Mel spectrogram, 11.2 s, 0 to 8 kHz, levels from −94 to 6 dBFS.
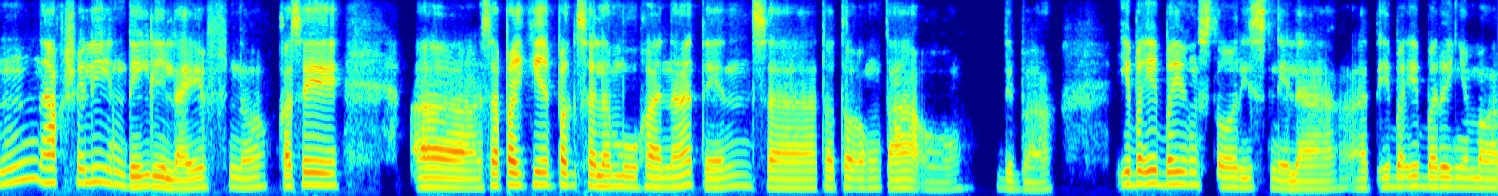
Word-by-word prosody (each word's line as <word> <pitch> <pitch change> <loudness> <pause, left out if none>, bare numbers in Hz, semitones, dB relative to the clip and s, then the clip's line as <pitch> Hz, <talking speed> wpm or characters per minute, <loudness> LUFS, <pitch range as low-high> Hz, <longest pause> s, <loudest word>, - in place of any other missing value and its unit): Hmm, 245 +8 -5
actually 215 +1 +2
in 180 - -6
daily 155 -1 +1
life 130 +4 -1
'no? 145 +2 -6
Kasi, 180 +2 +4 0.5
ah, 140 -2 +2
sa 175 - +2
pakikipagsalamuha 165 -4 +3
natin, 155 0 -2
sa 130 -3 0
totoong 135 0 -5
tao, 125 -3 -5 0.2
di 130 -3 -11
ba? 115 -1 -11 0.5
Iba-iba 190 0 +2
yung 185 -1 -2
stories 145 -4 0
nila, 120 -1 -4
at 130 0 -8
iba-iba 155 +1 -3
rin 150 -1 -3
yung 140 - -7
mga 135 -1 -3
150 Hz, 135 wpm, -22 LUFS, 135-175 Hz, 0.5 s, Kasi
